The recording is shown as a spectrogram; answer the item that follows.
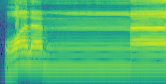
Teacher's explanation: ما الف مدہ ہے، ایک الف کے برابر کھینچ کر پڑھیں گے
